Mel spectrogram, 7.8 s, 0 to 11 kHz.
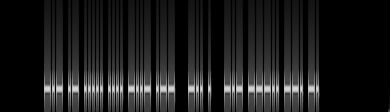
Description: Morse code, heard as a keyed tone, about 30 wpm, 700 Hz. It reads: KA5HXW DE K8GN
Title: USA Callsign DE Callsign 30wpm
